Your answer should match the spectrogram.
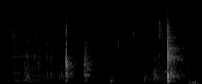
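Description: A few faint knocks and rustles in a quiet small room, from a person moving about and handling things; the loudest knock comes near the end.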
